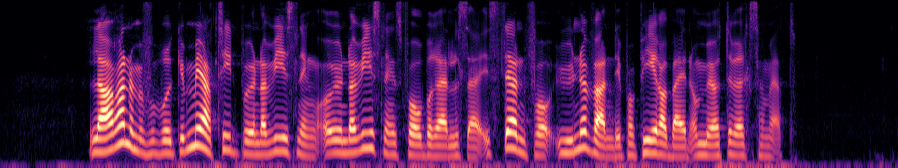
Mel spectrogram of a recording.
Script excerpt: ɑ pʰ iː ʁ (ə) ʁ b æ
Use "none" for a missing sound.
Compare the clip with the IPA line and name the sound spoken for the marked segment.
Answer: ɑ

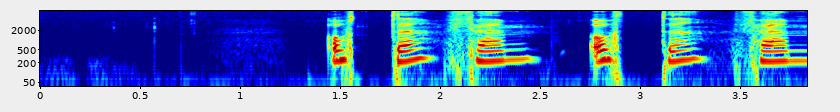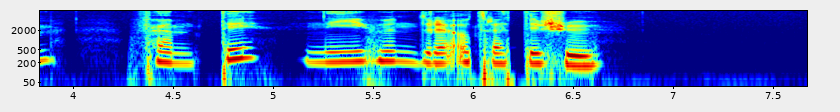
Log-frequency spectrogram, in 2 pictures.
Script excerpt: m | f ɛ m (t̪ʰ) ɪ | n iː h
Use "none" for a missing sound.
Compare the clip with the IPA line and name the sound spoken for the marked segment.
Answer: t̪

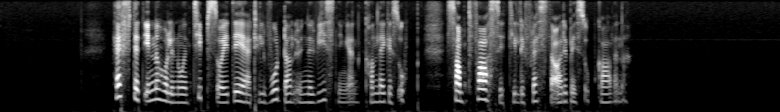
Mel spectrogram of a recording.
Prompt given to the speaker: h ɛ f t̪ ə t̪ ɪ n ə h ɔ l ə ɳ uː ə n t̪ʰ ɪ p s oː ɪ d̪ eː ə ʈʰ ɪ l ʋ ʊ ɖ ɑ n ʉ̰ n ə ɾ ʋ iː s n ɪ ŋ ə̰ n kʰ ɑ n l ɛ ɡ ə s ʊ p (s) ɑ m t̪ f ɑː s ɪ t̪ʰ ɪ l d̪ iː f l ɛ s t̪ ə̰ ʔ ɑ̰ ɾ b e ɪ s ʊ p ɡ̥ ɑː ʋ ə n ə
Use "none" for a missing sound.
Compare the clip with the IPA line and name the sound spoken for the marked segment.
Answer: s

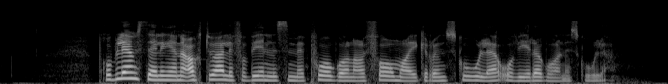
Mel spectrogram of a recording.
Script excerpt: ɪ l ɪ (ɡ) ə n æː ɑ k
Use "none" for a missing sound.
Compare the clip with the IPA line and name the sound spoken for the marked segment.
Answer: ŋ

